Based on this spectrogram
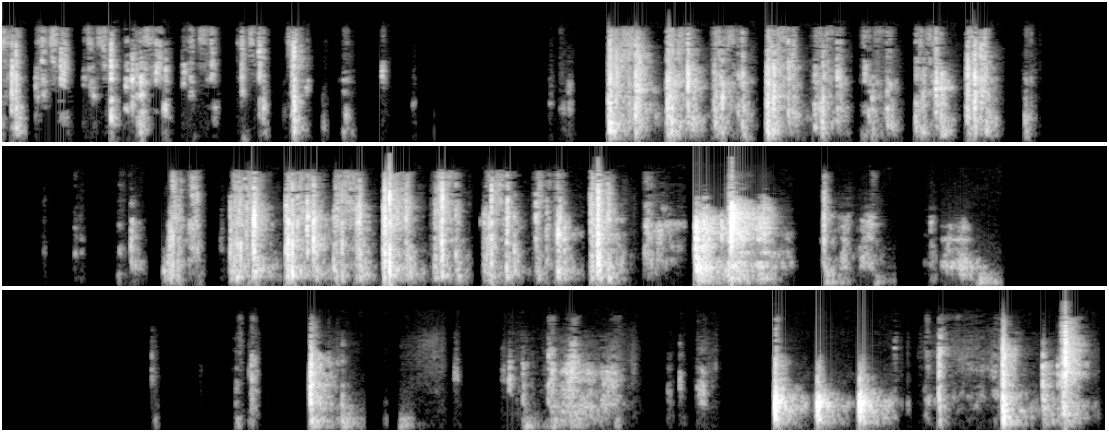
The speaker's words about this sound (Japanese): それではちょっとアドバイスカード引いていきましょうね。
